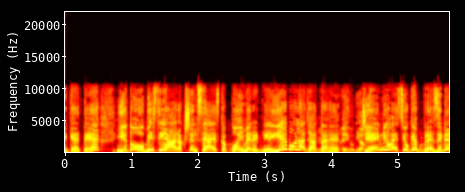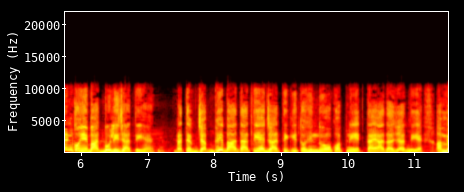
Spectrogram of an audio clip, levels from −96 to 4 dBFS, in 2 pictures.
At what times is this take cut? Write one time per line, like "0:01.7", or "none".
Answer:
0:07.5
